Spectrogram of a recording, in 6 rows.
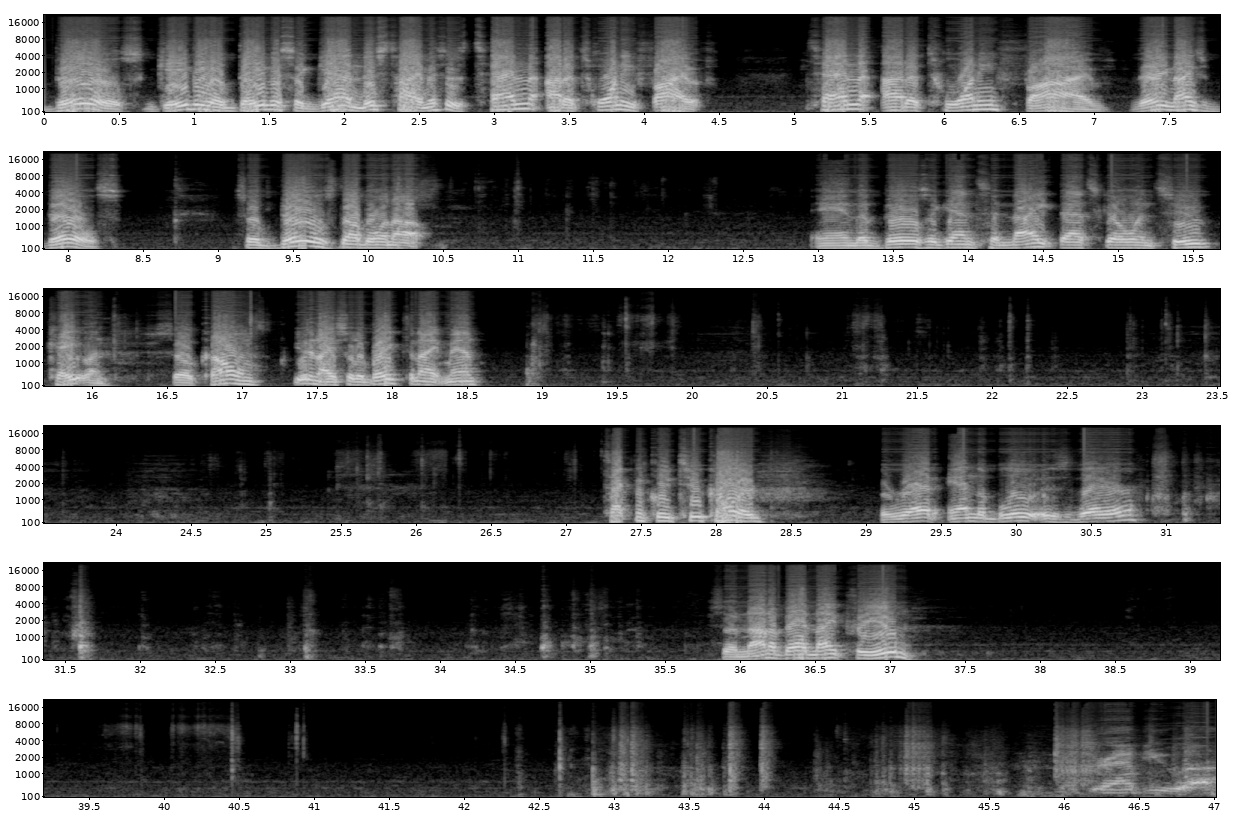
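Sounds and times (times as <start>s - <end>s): trading cards clicking and rustling: 18.9s - 23.8s, 24.5s - 27.2s, 39.6s - 41.0s.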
